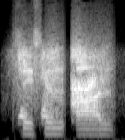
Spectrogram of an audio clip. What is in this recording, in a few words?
robot system on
